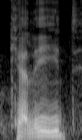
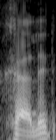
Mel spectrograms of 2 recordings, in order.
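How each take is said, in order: First: The name is pronounced with English sounds. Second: The name is pronounced with Arabic sounds. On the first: "in English" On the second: "in Arabic"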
